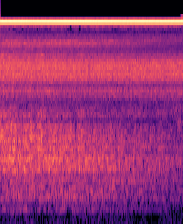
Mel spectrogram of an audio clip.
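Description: Steady, even hiss from VHS tape playback, with no speech or music in it.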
